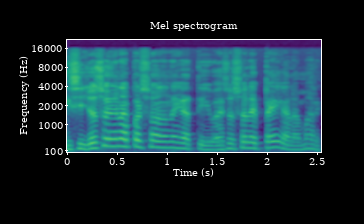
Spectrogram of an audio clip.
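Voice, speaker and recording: A man's voice with lively intonation and a fairly quick pace against a quiet background. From Dominican Republic, Santo Domingo; Dominican Republic. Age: 50s. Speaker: business executive; guest. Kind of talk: interview. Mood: calm, reflective. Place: studio. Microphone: studio mic.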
